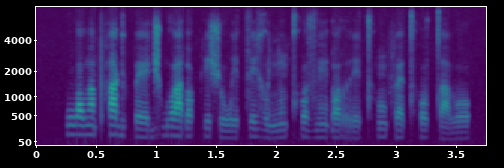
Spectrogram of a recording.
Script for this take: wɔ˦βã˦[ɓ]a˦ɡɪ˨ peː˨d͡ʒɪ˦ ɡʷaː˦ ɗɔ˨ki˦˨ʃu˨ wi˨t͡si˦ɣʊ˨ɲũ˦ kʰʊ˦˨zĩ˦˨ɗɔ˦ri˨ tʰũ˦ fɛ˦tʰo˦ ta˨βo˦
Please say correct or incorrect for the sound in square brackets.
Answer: incorrect: pʰ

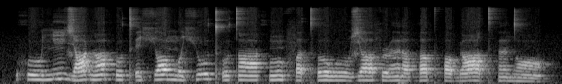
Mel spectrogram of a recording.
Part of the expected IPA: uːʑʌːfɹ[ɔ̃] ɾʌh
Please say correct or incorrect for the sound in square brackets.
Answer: incorrect: ə̃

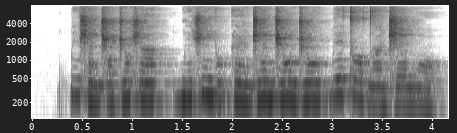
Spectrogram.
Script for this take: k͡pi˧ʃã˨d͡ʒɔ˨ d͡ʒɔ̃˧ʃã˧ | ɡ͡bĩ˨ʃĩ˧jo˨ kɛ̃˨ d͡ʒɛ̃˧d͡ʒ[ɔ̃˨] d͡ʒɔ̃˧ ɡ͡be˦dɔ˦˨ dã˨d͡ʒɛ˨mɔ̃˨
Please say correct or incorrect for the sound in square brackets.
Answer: incorrect: ɔ̃˧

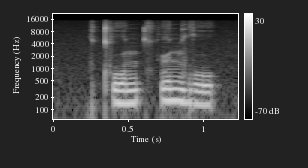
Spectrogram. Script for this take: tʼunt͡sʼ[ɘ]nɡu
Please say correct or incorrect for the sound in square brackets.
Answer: incorrect: ʉ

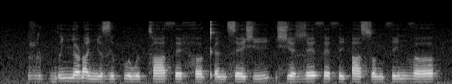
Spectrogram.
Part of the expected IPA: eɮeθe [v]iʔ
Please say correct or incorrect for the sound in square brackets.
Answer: incorrect: θ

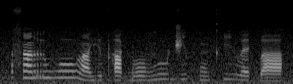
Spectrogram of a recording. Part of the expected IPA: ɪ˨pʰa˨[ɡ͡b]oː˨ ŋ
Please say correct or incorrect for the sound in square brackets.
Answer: correct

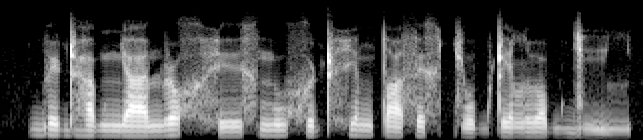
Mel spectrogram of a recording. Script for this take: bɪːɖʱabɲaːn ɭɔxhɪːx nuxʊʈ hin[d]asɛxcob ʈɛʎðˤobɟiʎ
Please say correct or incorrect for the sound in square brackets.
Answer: incorrect: tˤ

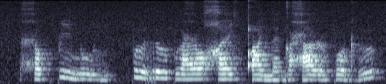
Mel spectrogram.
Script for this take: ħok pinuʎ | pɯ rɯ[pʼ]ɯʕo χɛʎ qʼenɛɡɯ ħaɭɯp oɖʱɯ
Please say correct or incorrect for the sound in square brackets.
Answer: incorrect: p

